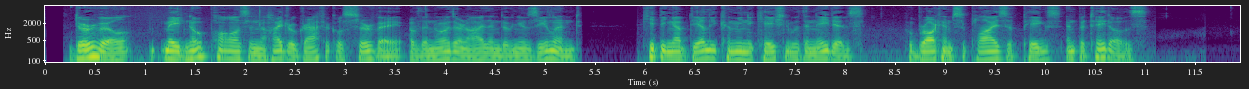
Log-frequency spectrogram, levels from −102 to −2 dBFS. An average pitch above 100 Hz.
No: very low, 95 Hz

